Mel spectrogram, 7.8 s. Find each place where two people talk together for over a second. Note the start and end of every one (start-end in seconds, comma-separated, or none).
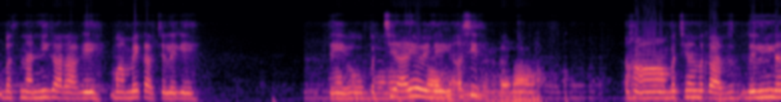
3.3-4.8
